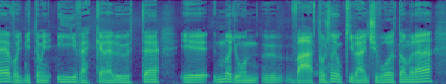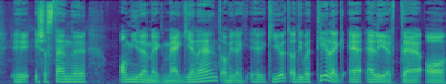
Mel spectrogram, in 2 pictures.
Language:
Hungarian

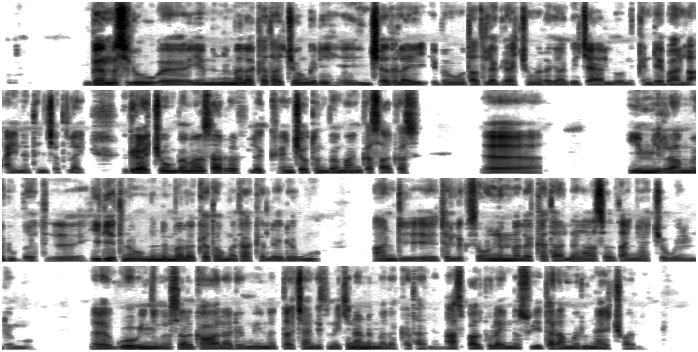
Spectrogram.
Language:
Amharic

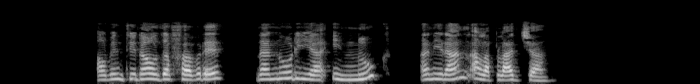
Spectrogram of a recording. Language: Catalan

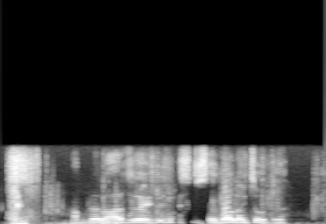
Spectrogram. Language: Marathi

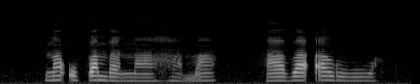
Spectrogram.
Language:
Venda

